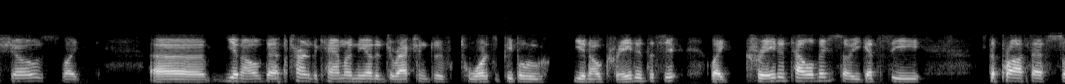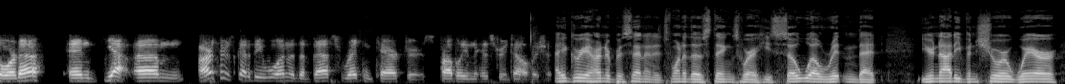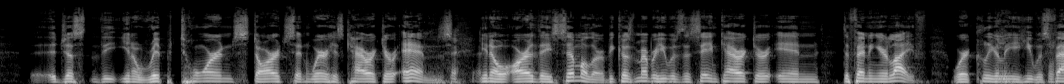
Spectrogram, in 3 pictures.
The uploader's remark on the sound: The Call-In Show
